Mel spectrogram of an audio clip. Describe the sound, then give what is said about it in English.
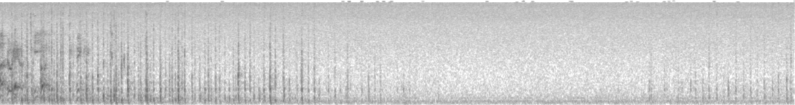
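Horses' hooves, including pack horses and a horse named Storm, clip-clop in a steady, rhythmic patter on a trail heading toward the desert, clearest at first and then growing fainter beneath a constant hissing background. “Don't let the pack horses drag, Ralph. Keep them stepping along.”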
